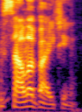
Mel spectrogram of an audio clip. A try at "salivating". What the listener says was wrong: And the way you're saying salivating is weird. You're using every syllable.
